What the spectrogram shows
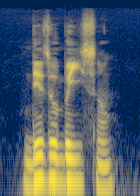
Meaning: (verb) present participle of désobéir; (adjective) disobedient
- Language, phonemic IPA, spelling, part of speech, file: French, /de.zɔ.be.i.sɑ̃/, désobéissant, verb / adjective, Fr-désobéissant.ogg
